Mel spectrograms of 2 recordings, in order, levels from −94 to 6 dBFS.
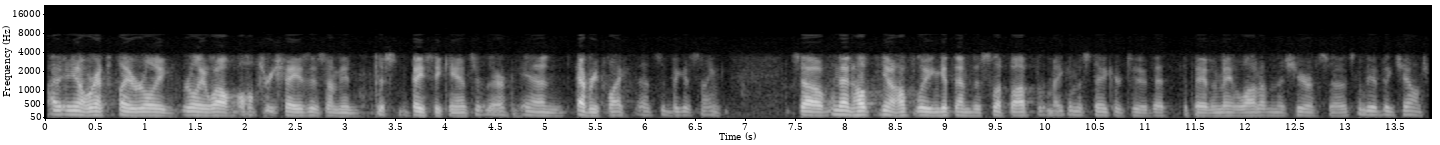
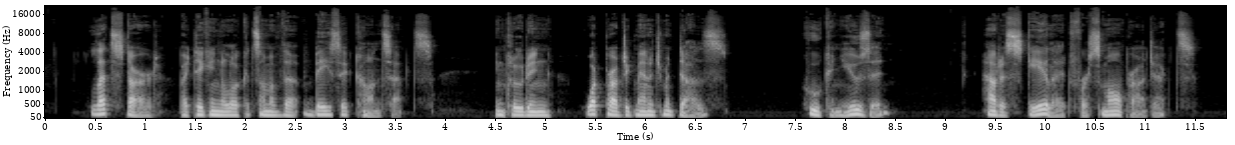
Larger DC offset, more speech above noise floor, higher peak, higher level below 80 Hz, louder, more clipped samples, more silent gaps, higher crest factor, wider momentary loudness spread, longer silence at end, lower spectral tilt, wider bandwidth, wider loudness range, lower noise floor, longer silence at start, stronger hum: neither; second, 31 dB vs 55 dB; first, 0 dBFS vs -4 dBFS; about the same, -62 dBFS vs -58 dBFS; about the same, -22 LUFS vs -23 LUFS; neither; neither; about the same, 22 dB vs 20 dB; about the same, 15 LU vs 14 LU; second, 0.1 s vs 0.35 s; first, -8 dB/octave vs -5.5 dB/octave; second, 7.4 kHz vs 17 kHz; first, 7 LU vs 2 LU; second, -53 dBFS vs -77 dBFS; second, 0 s vs 0.45 s; neither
